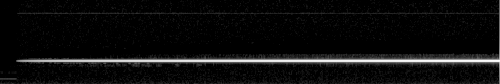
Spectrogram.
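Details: Simulated tinnitus: a steady, high-pitched pure tone that slowly grows louder, like ringing in the ears.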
